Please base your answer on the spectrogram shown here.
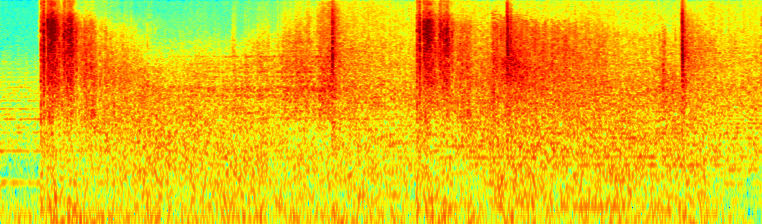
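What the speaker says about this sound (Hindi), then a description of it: "एक के बाद एक धमाके हो रहे हैं।" A series of heavy booming blasts from Israeli strikes on Beirut, several in succession, each a sharp burst over a continuous rumbling roar.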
